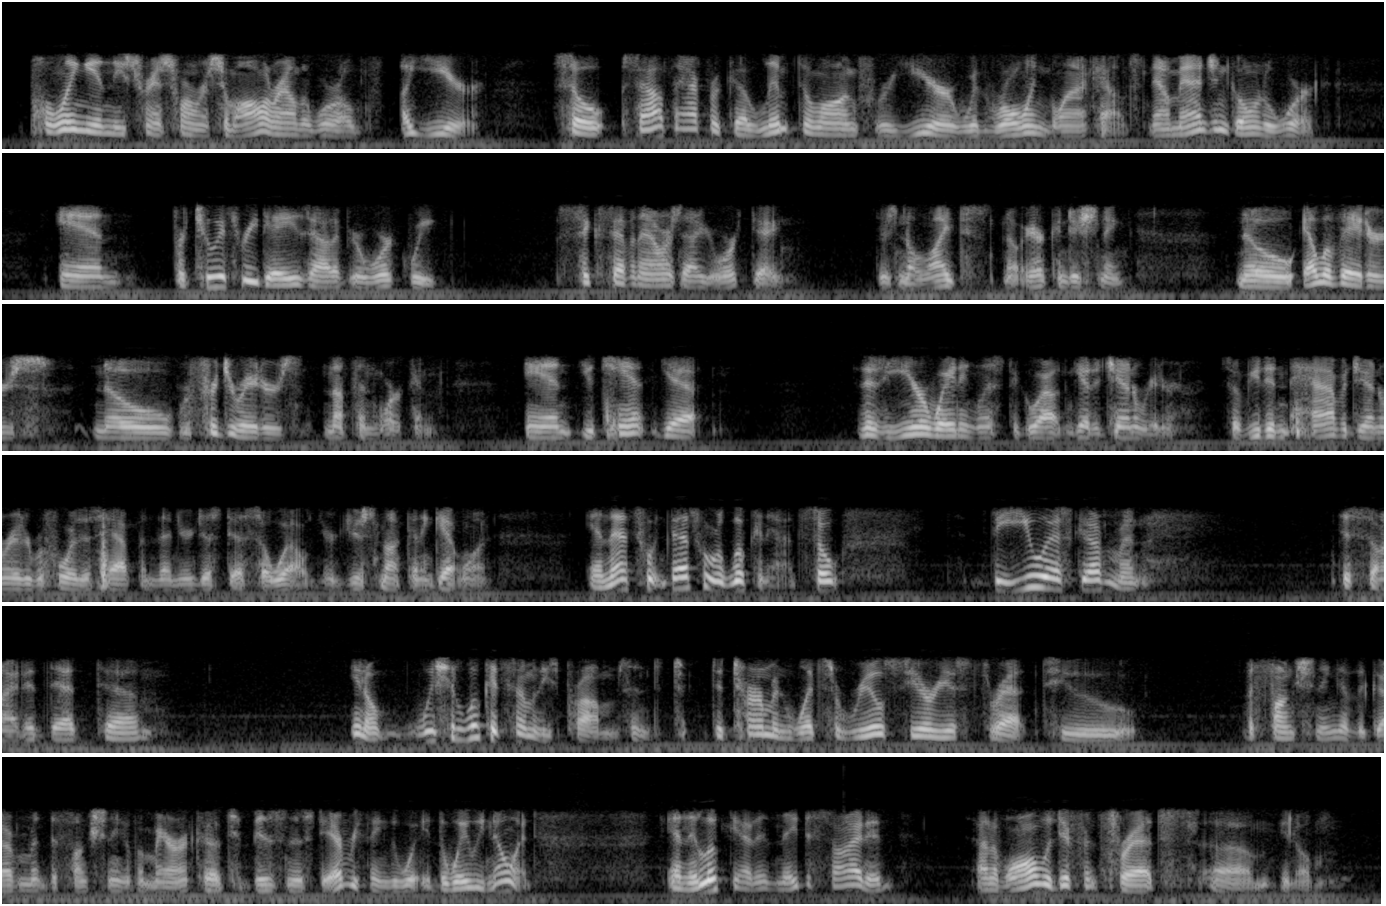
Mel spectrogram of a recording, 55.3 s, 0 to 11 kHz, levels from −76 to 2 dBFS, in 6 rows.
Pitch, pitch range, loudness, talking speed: 110 Hz, 100-135 Hz, -23 LUFS, 180 wpm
